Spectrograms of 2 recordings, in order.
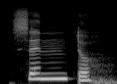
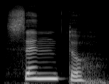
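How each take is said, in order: First: The second vowel sounds like 'o'. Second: The same.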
